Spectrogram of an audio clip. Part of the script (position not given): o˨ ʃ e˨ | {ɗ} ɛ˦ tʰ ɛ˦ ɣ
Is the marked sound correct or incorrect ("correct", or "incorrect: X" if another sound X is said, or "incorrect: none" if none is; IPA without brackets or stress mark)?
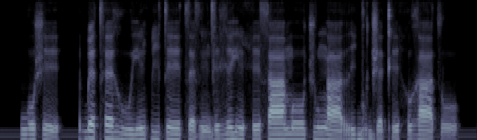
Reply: incorrect: ɓ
